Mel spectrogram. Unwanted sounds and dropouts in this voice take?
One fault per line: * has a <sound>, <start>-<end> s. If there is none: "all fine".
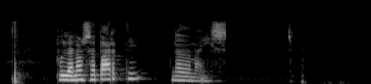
all fine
